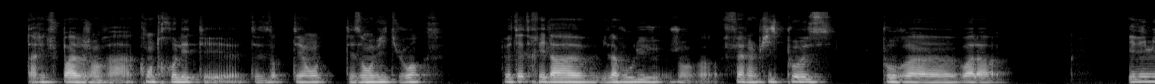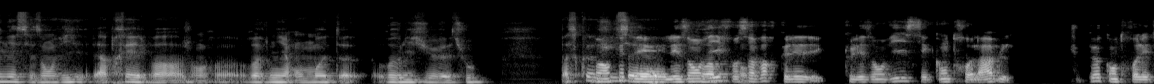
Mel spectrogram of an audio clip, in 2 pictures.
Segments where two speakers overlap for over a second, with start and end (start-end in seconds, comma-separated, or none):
17.4-18.7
